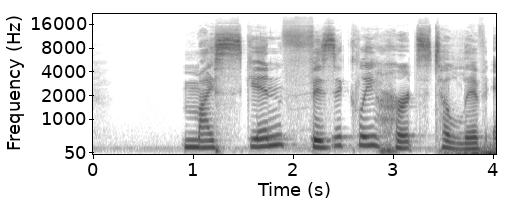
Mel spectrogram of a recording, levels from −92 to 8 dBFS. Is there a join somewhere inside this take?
no; 0 cuts

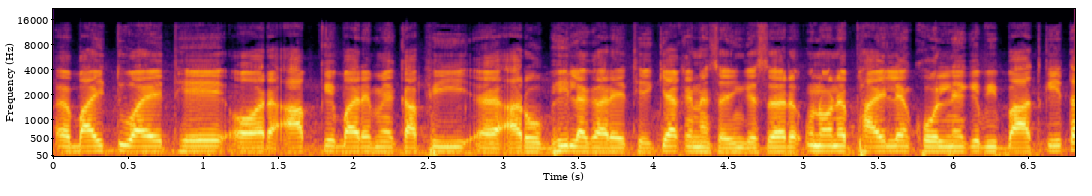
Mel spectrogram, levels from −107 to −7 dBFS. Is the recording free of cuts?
yes; 0 cuts

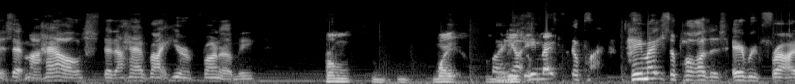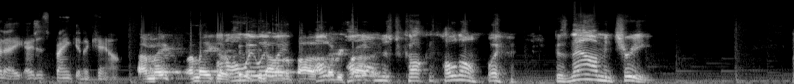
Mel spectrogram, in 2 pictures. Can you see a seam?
no; 0 cuts

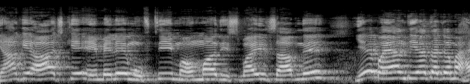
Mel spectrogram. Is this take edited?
no; 0 cuts

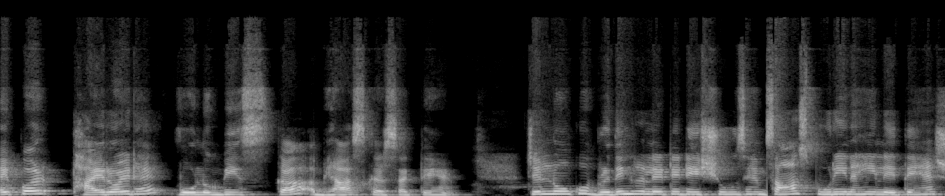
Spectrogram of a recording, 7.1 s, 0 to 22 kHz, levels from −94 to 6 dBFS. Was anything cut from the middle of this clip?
no; 0 cuts

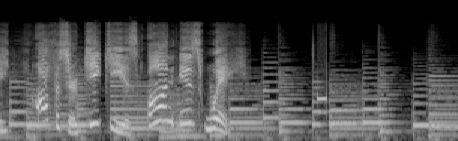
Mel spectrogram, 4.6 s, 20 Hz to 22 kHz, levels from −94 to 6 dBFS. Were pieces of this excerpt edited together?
yes; 1 cut; at 3.0 s

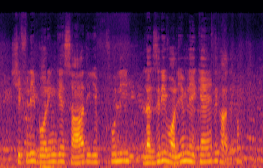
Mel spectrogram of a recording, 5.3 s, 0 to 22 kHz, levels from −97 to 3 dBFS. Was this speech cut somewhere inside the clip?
yes; 1 cut; at 4.2 s

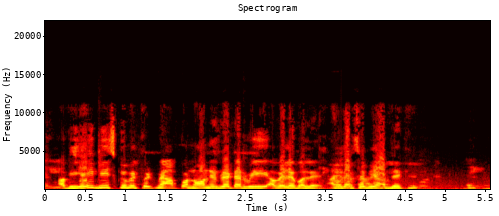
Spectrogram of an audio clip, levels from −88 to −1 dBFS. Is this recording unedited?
no; 1 cut; at 3.5 s

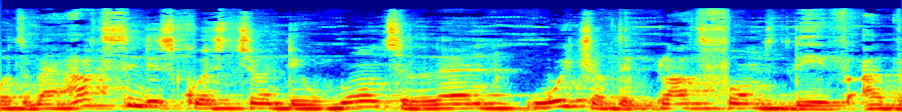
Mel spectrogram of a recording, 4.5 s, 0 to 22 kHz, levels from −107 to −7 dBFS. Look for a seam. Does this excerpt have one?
no; 0 cuts

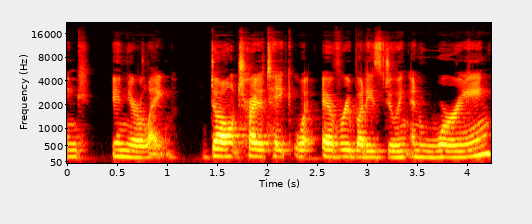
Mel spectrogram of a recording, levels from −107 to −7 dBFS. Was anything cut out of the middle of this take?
no; 0 cuts

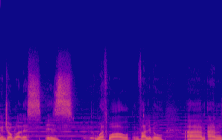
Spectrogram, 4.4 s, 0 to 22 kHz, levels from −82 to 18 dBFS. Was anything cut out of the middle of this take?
no; 0 cuts

